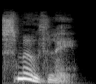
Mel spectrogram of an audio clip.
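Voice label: "smoothly", British English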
